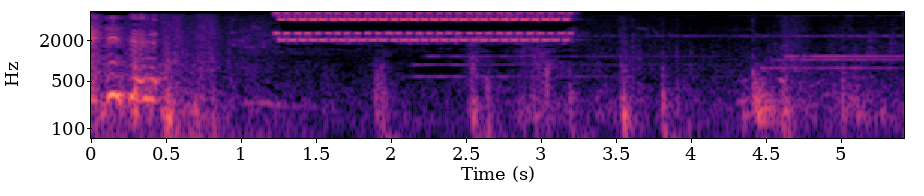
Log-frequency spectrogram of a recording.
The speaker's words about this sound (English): Excuse me, I have to take a phone call.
